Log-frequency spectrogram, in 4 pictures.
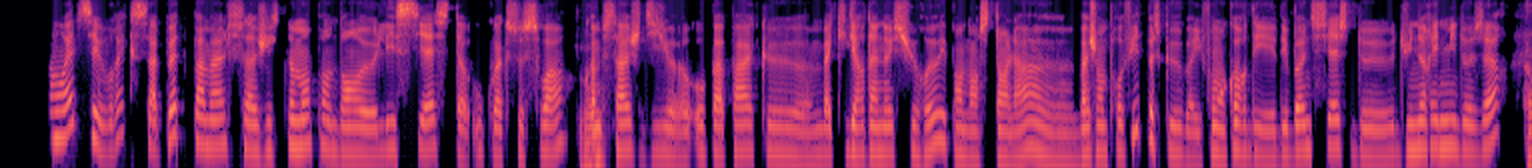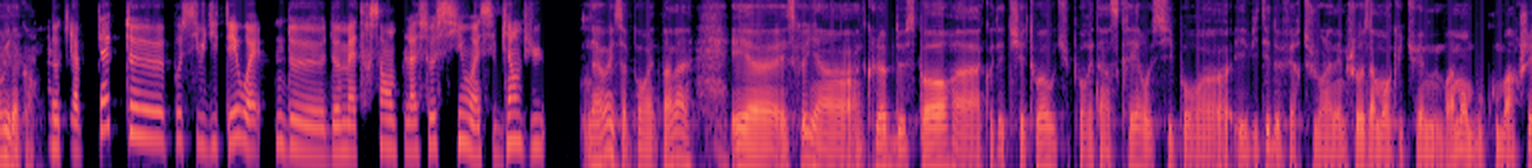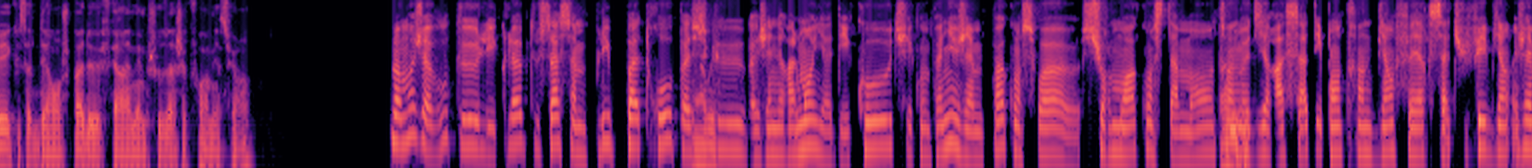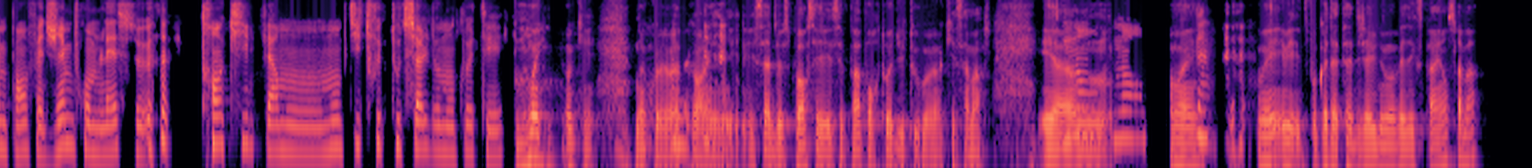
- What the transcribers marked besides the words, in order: other background noise; chuckle; tapping; laughing while speaking: "Oui"; chuckle; chuckle
- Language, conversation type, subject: French, advice, Comment puis-je trouver un équilibre entre le sport et la vie de famille ?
